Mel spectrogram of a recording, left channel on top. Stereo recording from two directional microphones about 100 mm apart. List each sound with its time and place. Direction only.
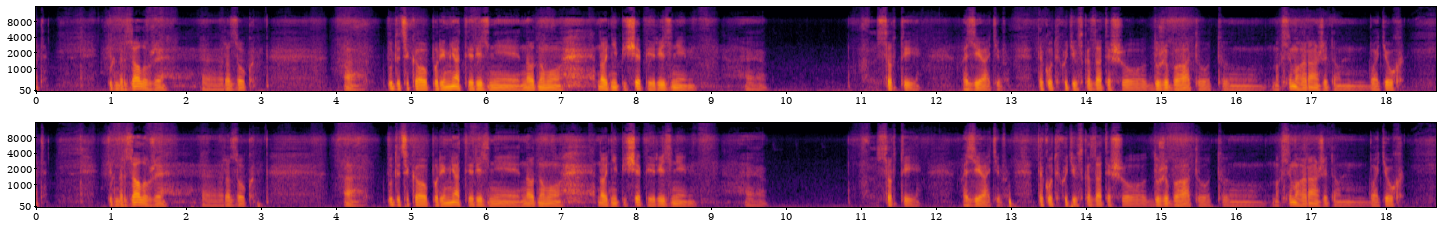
0.5 s a sound: 50° right (ahead or behind); by 2.3 s 35° right (ahead or behind)
2.3 s a sound: 25° right (ahead or behind)
4.1 s speech: 35° right (ahead or behind)
5.2 s speech: 10° right (ahead or behind)
11.2 s speech: 15° right (ahead or behind); by 13.0 s 30° right (ahead or behind)
13.1 s speech: 45° right (ahead or behind)
13.7 s speech: 25° right (ahead or behind)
